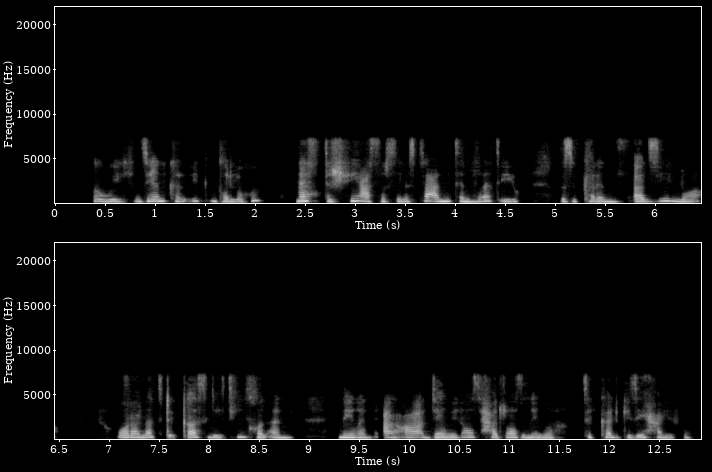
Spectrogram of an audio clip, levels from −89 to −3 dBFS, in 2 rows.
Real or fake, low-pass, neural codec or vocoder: fake; 7.2 kHz; codec, 16 kHz, 1.1 kbps, Voila-Tokenizer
